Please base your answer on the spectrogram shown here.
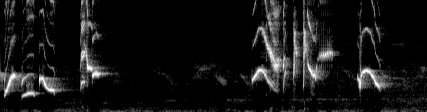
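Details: Anis kembang, the orange-headed thrush, in 'ngeplong nembak' song meant to stimulate other birds: loud arching whistles with sharp high overtones come in short clusters separated by silent gaps of over a second.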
